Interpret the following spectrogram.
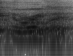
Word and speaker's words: Eroica: Is that how you pronounce it? Eroica? Yeah, Eroica.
